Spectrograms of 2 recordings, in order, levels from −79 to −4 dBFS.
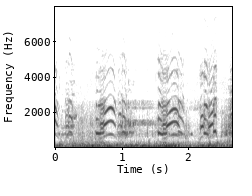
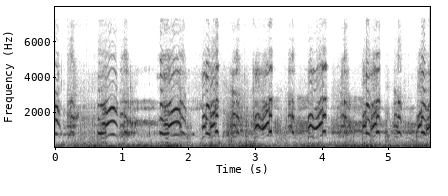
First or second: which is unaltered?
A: first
